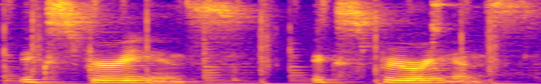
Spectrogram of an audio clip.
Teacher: a gente fala ela com um e mais próximo do e fechado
